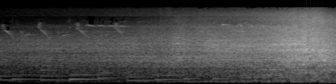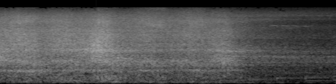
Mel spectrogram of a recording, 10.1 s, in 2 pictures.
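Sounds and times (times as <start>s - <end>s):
diesel train passing: 0.4s - 10.0s.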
